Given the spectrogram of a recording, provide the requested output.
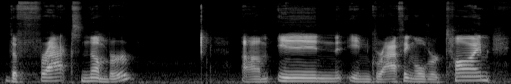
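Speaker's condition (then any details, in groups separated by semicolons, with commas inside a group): No condition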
